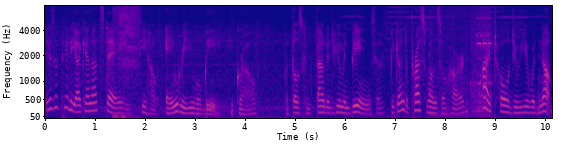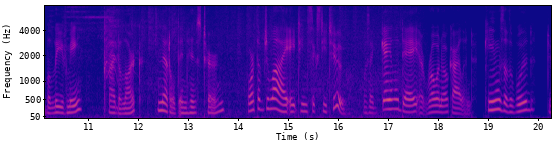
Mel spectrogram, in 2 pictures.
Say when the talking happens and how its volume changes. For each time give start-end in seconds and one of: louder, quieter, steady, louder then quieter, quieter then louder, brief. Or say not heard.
0.0-20.2 steady.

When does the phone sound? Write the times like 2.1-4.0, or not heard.
7.7-8.9.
